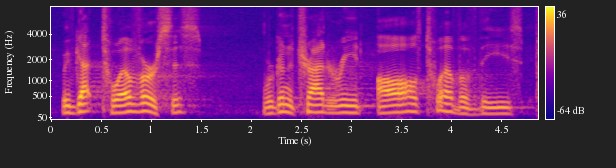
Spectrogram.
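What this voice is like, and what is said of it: Western Kentucky accent. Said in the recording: “I'm from Western Kentucky. You know I have an accent.”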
